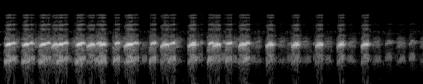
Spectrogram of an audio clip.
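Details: Frogs giving rapid, grating croaks in an uneven rhythm, dense at first and thinning slightly toward the end, a bright rattling chorus alone.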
